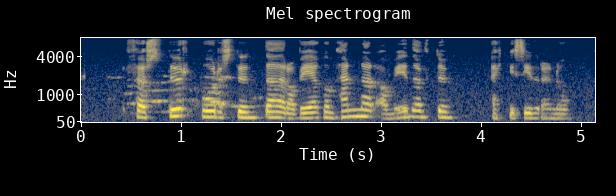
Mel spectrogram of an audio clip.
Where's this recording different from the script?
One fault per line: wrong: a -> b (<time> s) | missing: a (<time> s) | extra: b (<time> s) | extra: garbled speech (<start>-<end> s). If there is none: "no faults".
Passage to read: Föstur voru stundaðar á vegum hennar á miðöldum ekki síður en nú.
no faults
